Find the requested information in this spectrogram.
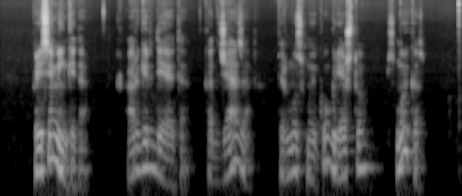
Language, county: Lithuanian, Vilnius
